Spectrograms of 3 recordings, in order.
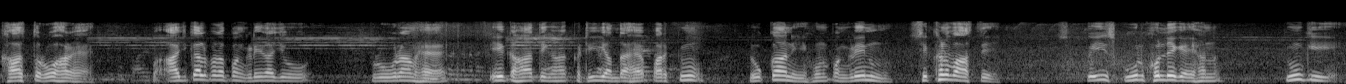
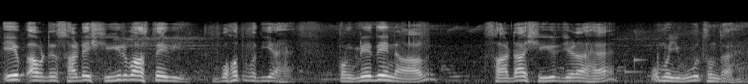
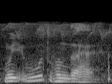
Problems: constant background noise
